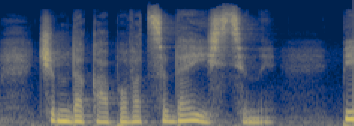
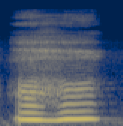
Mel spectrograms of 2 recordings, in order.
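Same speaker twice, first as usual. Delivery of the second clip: slightly higher, resigned assent; doomed agreement; 5 semitones higher than usual. A narrator's reading. Heroine agreeing with the doomed demon, resigned. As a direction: agree as if all is lost. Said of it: "не менее обречённо согласилась я".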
